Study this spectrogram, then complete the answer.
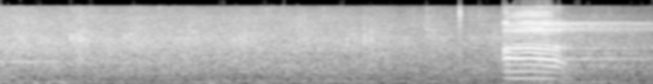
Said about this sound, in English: Thank you. I think that's worthy of a round of applause, yeah.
